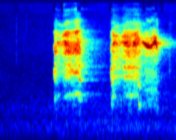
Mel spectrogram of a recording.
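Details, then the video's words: Tawny owlets calling for food at dawn in July in a large Welsh woodland (Padarn Park): two hoarse, wheezy hisses about half a second apart, high and breathy, each ending in a thin whistled edge. "Sound of Tawny Owlets calling for food at dawn"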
